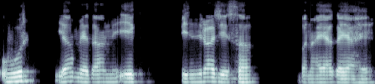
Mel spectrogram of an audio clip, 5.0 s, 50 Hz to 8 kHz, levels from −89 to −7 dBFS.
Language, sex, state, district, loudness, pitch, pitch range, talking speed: Hindi, male, Bihar, Jamui, -19 LUFS, 130 Hz, 125-140 Hz, 120 wpm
